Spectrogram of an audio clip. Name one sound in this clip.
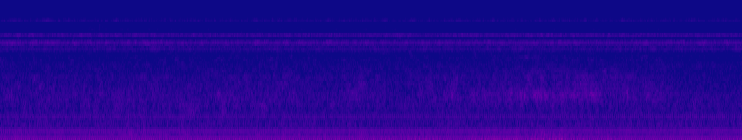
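Solder sizzles faintly under a hot iron.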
